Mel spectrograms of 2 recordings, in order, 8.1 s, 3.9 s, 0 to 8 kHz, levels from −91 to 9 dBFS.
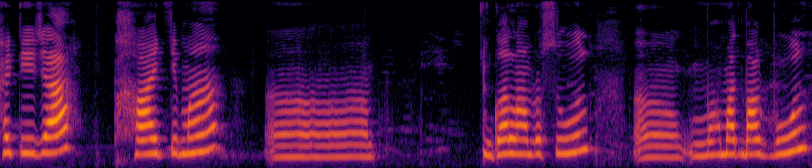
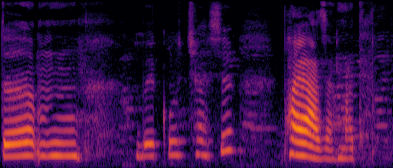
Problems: background sounds at intervals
